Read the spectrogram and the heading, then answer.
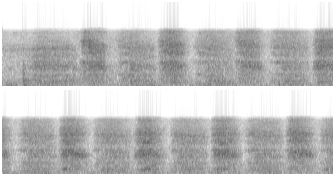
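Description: Bhastrika bellows breathing during yoga practice: many quiet, forceful, even breaths in and out through the nose at a steady, regular pace.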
